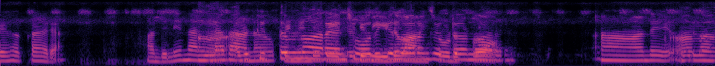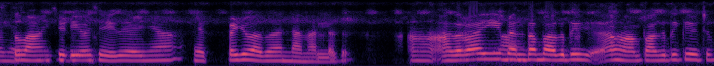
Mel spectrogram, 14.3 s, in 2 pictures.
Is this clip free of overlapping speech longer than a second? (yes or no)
no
